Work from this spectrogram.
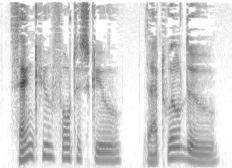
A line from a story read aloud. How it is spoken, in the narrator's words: said Dumbledore softly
